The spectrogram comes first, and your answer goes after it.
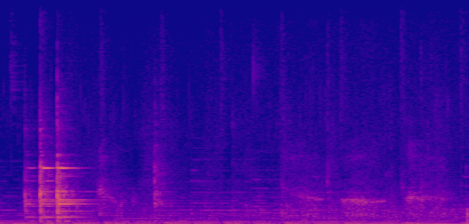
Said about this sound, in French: je vais y mettre mes patates et je vais rallonger un tout petit peu avec de l'eau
